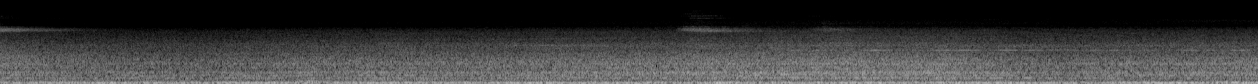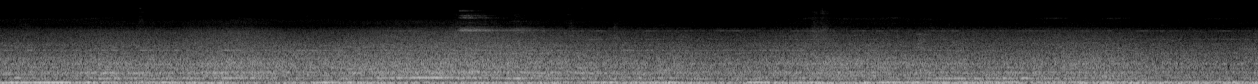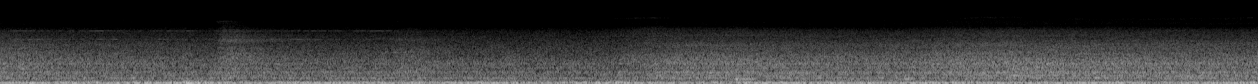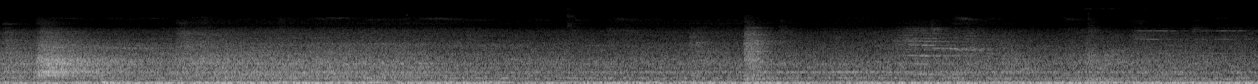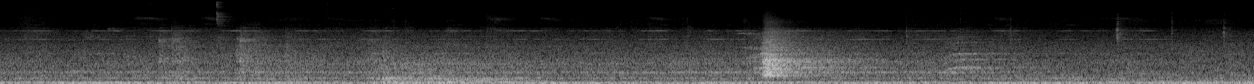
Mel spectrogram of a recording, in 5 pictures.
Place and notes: Kirkwall, Orkney Islands, UK - Stairs To Cargo Deck, Lerwick to Aberdeen Ferry, Kirkwall Stopover
Sailing from the Shetland Islands to Aberdeen, the ferry stops at Kirkwall on the Orkneys in the middle of the night. Standing at the top of the stairs down to the cargo deck.
Soundman OKMII/ Olympus LS11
